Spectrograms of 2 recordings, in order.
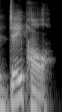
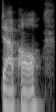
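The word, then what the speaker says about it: Dapol: figures i actually got the depaul figures or dab hall depending on how you'd like to pronounce it but my first doctor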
